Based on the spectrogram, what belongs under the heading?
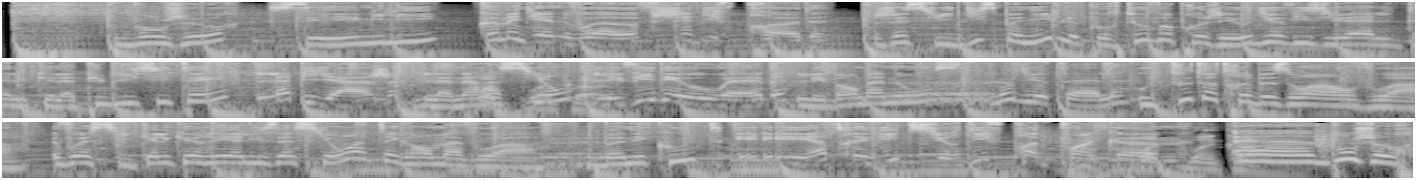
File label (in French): VO Generale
